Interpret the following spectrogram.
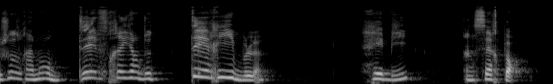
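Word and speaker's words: へび: Hebi, un serpent. À ne pas confondre avec ebi, les crevettes. Hein. Faites bien attention, il y a un H, donc il faut le prononcer.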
